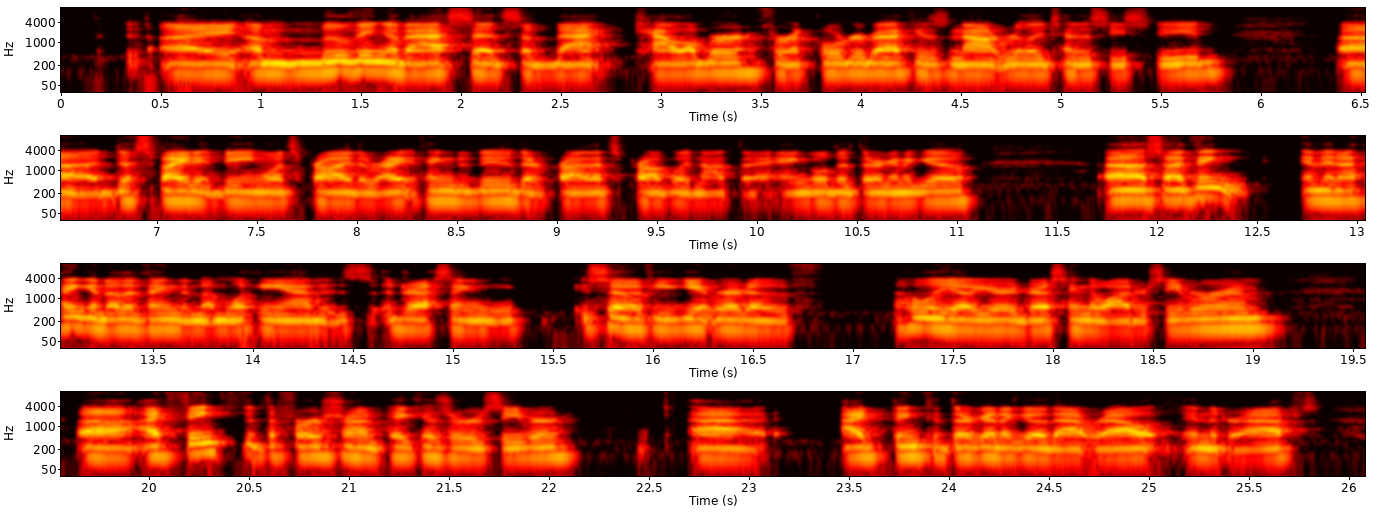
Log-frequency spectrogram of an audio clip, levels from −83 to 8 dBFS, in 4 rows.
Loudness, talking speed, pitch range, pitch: -24 LUFS, 210 wpm, 105-120 Hz, 115 Hz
